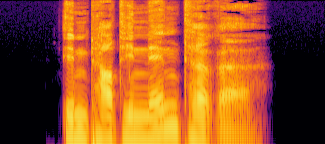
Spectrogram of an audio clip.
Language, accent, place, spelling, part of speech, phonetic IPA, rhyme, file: German, Germany, Berlin, impertinentere, adjective, [ɪmpɛʁtiˈnɛntəʁə], -ɛntəʁə, De-impertinentere.ogg
- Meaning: inflection of impertinent: 1. strong/mixed nominative/accusative feminine singular comparative degree 2. strong nominative/accusative plural comparative degree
